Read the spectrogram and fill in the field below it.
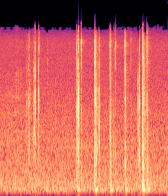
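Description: Keys on a computer keyboard are tapped close by in a short, irregular run of crisp clicks, with no talking over them.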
